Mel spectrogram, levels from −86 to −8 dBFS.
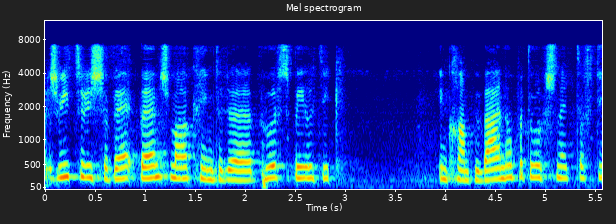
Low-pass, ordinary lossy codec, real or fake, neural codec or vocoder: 7.2 kHz; AAC, 48 kbps; fake; codec, 16 kHz, 1.1 kbps, Voila-Tokenizer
